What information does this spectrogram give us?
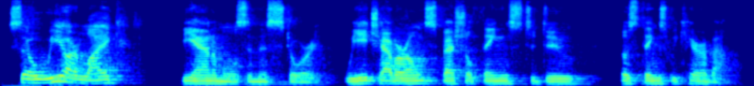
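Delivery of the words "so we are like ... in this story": plain reading voice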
